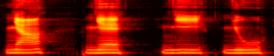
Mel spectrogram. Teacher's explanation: You have a nasal, right? Nasal, a palatal nasal. So like the enya in Spanish.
